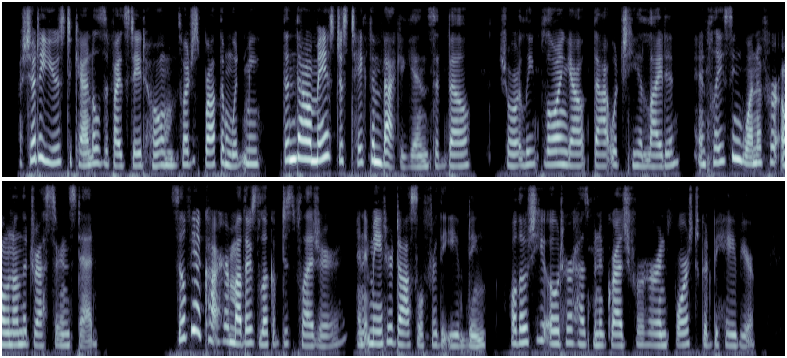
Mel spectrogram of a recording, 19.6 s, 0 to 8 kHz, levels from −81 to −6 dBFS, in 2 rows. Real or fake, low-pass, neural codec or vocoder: real; 7.2 kHz; none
